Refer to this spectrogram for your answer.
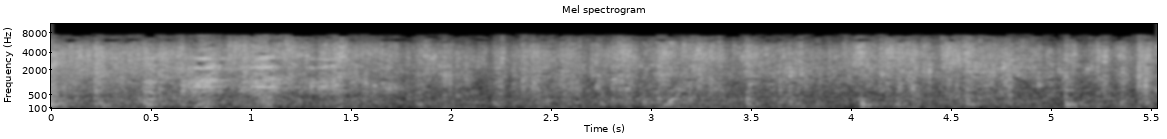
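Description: A goose is let down into water and splashes in, with steady sloshing and spattering that carries on fairly loud for several seconds. No one speaks.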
